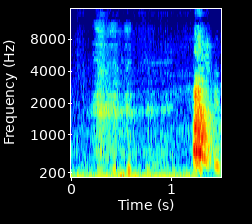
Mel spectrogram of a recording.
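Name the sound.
dog barking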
